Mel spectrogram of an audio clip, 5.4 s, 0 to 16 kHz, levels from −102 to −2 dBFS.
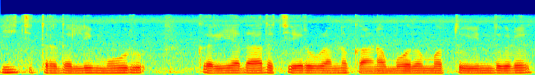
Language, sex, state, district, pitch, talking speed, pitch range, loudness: Kannada, male, Karnataka, Koppal, 115 Hz, 90 wpm, 110-120 Hz, -16 LUFS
